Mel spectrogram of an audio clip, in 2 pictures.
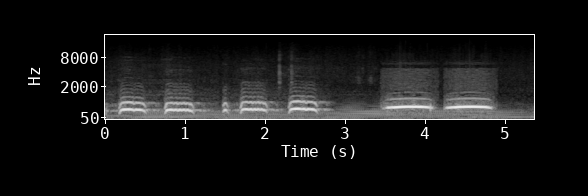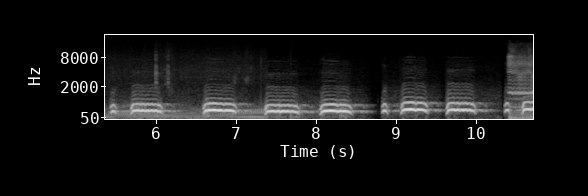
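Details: Owl giving a long series of short, even hoots, about two per second, with a pair of longer, louder held hoots near the middle and a brief higher tone at the end.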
